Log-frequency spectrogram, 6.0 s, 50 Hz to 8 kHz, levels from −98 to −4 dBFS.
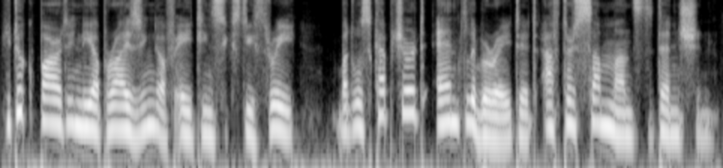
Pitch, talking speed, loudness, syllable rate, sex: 160 Hz, 190 wpm, -18 LUFS, 5.5 syllables/s, male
